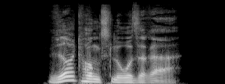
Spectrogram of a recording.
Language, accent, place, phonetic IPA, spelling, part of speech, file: German, Germany, Berlin, [ˈvɪʁkʊŋsˌloːzəʁɐ], wirkungsloserer, adjective, De-wirkungsloserer.ogg
- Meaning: inflection of wirkungslos: 1. strong/mixed nominative masculine singular comparative degree 2. strong genitive/dative feminine singular comparative degree 3. strong genitive plural comparative degree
